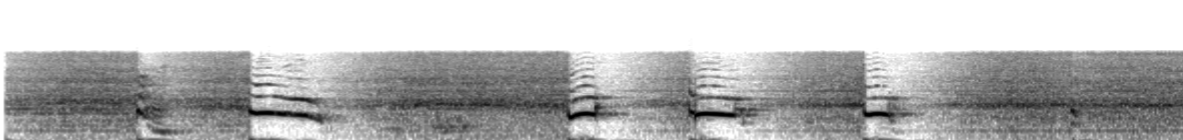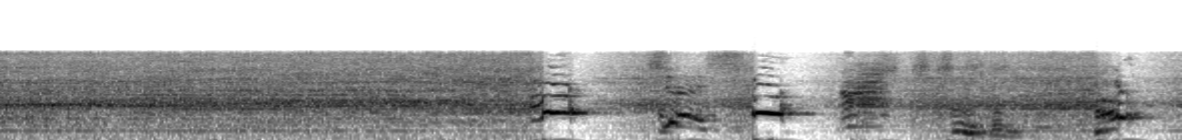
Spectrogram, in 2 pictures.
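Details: A female beagle, who barks and howls at any loud noise, howls in drawn-out, wavering bursts at a hair dryer over its steady roar.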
